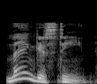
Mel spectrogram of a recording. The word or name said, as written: mangosteen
